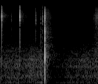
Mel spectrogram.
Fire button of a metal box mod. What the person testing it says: but it does rattle if you shake it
